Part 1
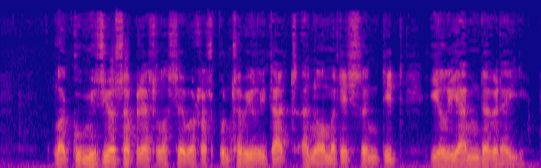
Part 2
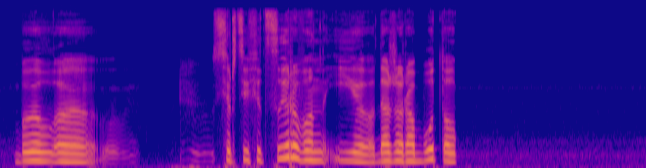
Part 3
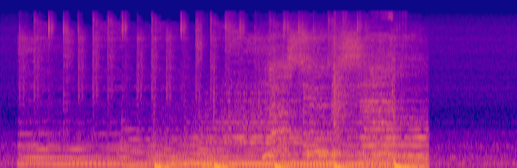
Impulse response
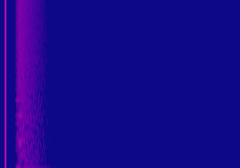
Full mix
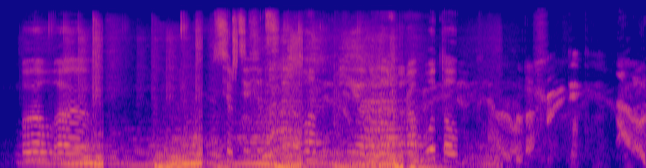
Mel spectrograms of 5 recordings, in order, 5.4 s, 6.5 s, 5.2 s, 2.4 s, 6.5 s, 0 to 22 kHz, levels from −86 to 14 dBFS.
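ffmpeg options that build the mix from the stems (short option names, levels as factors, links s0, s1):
-filter_complex "[0:a]acompressor=threshold=0.0631:ratio=6,aeval=exprs='val(0)*sin(2*PI*1600*n/s+1600*0.55/0.76*sin(2*PI*0.76*n/s))':c=same,adelay=1850,volume=0.562,asplit=3[s0][s1][s2];[s1]volume=0.158[s3];[s2]volume=0.0891[s4];[1:a]highpass=f=500:p=1,equalizer=f=7700:w=0.32:g=12.5,volume=0.596,asplit=2[s5][s6];[2:a]asoftclip=type=hard:threshold=0.473,aeval=exprs='val(0)*pow(10,-34*if(lt(mod(-1*n/s,1),2*abs(-1)/1000),1-mod(-1*n/s,1)/(2*abs(-1)/1000),(mod(-1*n/s,1)-2*abs(-1)/1000)/(1-2*abs(-1)/1000))/20)':c=same,volume=1.41,asplit=2[s7][s8];[s8]volume=0.708[s9];[s6]apad=whole_len=320270[s10];[s0][s10]sidechaincompress=threshold=0.00501:ratio=8:attack=16:release=512[s11];[3:a]atrim=start_sample=2205[s12];[s3][s9]amix=inputs=2:normalize=0[s13];[s13][s12]afir=irnorm=-1:irlink=0[s14];[s4]aecho=0:1:248|496|744|992|1240|1488|1736:1|0.49|0.24|0.118|0.0576|0.0282|0.0138[s15];[s11][s5][s7][s14][s15]amix=inputs=5:normalize=0,flanger=delay=19:depth=6.9:speed=1.4,alimiter=limit=0.178:level=0:latency=1:release=151"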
